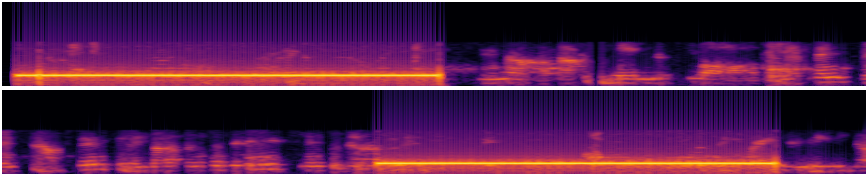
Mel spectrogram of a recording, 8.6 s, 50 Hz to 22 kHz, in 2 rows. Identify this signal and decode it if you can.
Ringback tone (North America), 440 + 480 Hz, with speech.
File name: out- - - - - .59641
